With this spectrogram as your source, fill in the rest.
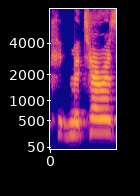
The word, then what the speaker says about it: Matera: The Matera side of my family, so Materas and Iaconos, and actually in Italy they pronounce it Matera and Iacono.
